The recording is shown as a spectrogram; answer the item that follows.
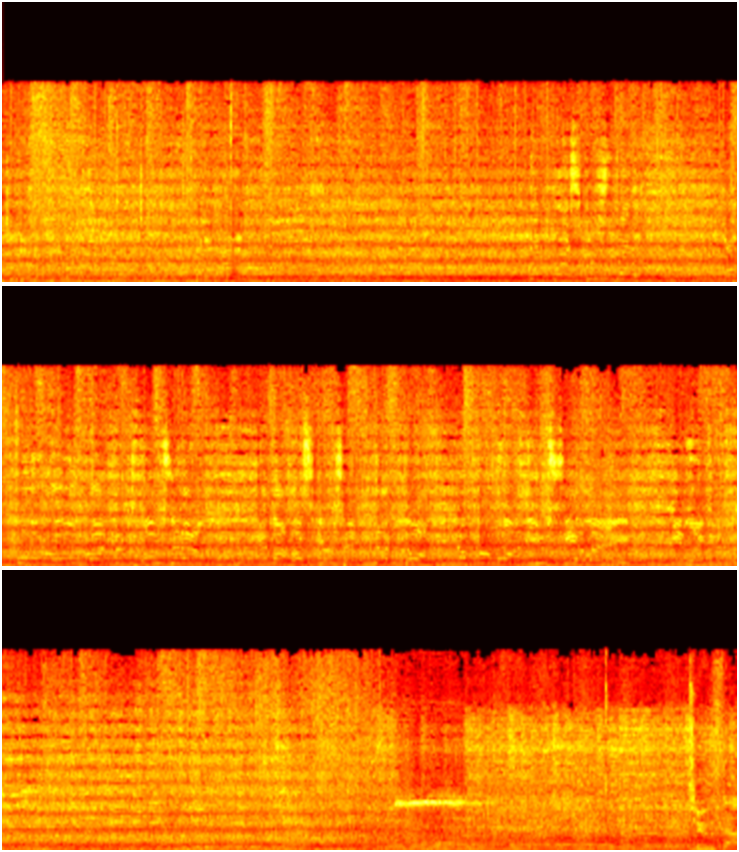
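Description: Background music with a steady bass line laid over an arena crowd cheering and roaring.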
